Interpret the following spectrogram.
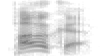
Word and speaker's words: Poca: There's a school in West Virginia named POCA, which you would pronounce it. POCA? Yeah. Polka.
